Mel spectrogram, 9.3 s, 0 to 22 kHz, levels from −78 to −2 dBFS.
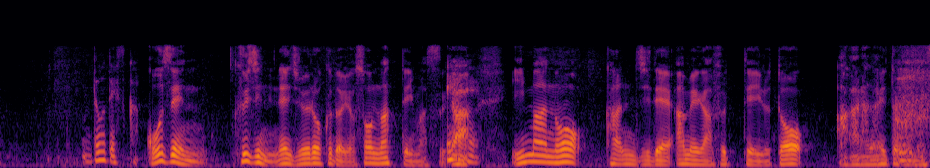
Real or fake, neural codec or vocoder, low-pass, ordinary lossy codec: fake; codec, 16 kHz, 16 kbps, FunCodec, trained on LibriTTS, 50 frames a second; 7.2 kHz; Opus, 64 kbps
